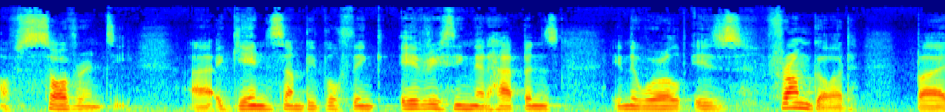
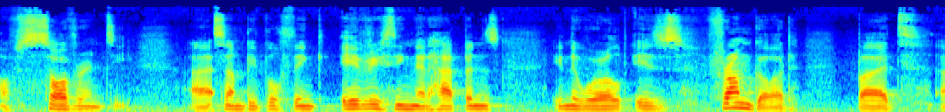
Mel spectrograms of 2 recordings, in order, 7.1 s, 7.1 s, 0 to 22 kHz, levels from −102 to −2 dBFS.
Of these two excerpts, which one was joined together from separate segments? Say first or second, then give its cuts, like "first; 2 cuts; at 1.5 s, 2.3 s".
second; 1 cut; at 1.6 s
